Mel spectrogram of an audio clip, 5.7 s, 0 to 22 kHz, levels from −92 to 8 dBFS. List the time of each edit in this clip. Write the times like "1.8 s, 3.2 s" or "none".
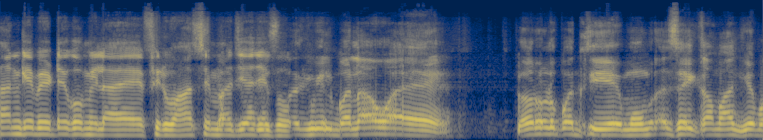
none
